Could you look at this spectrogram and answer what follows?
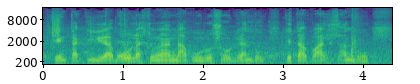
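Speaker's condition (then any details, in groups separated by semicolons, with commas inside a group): No condition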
